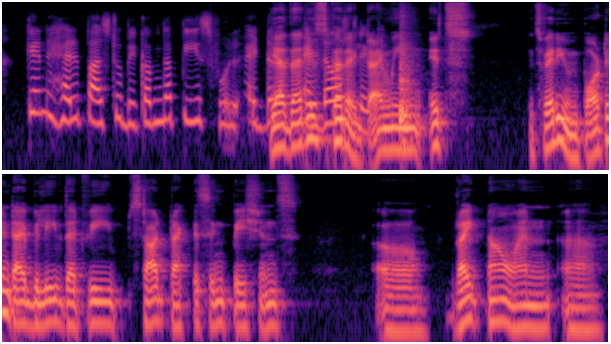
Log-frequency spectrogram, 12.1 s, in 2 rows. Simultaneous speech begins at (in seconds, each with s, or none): 2.7 s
